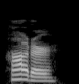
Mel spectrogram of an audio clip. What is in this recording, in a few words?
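"jader", British English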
